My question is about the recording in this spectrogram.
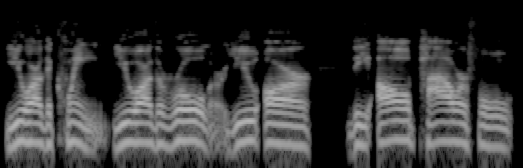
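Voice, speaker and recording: Speaking slowly and clearly with a steady, resonant mid-range voice, a man gives a spontaneous motivational lesson as coach and host. He stresses ideas by repeating phrases emphatically, and the recording has no room sound.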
